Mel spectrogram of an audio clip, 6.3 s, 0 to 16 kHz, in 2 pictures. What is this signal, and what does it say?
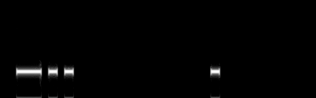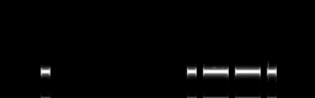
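Morse code, heard as a keyed tone, about 15 wpm, spaced as for 5 wpm, 1000 Hz. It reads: DEEP
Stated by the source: Morse code sent at 5 wpm.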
